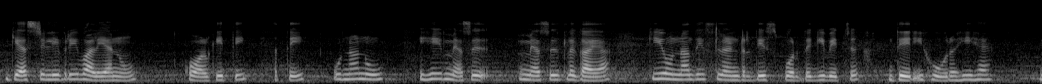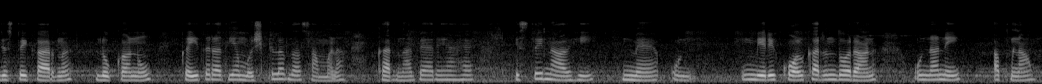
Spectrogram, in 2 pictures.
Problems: constant background noise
